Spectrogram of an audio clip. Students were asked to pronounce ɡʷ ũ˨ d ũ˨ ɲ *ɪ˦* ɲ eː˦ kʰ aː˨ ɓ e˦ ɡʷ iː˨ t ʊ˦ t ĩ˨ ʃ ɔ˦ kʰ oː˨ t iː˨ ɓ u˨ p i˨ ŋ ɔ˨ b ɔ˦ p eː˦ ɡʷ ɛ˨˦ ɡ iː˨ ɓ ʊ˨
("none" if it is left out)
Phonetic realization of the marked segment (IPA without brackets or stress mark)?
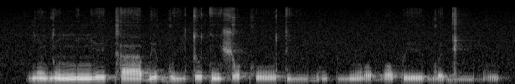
ɪ˦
